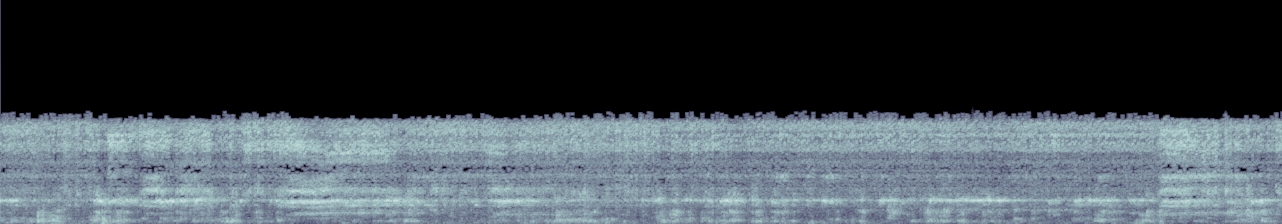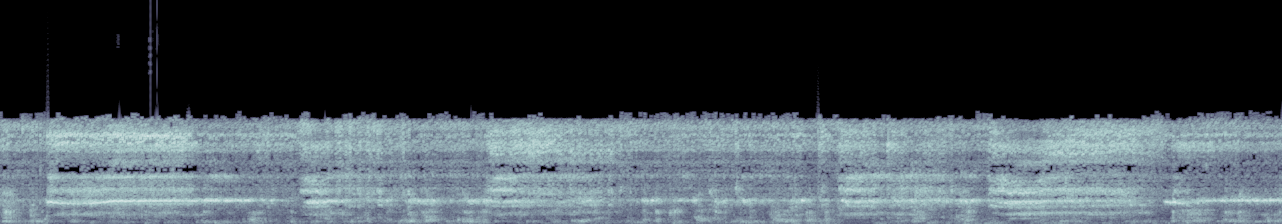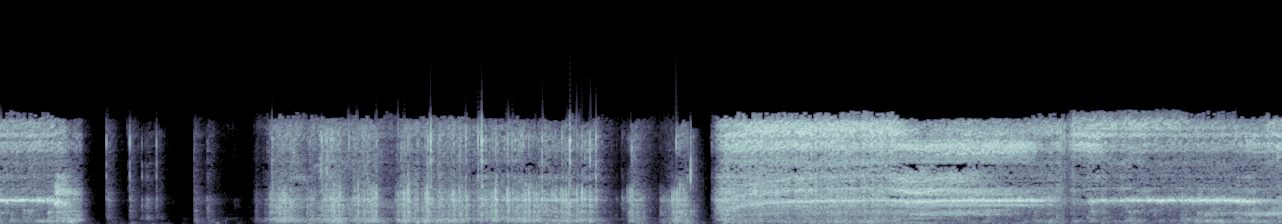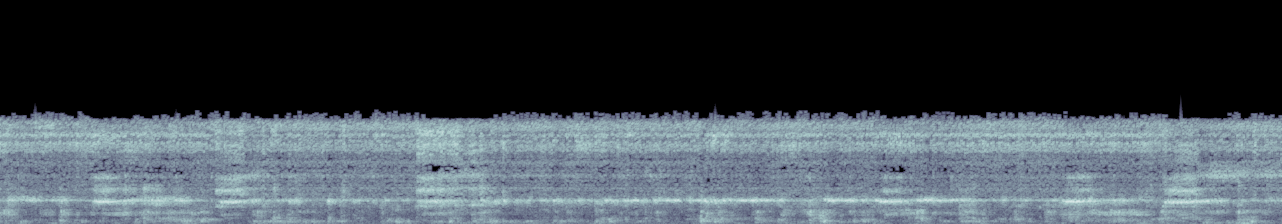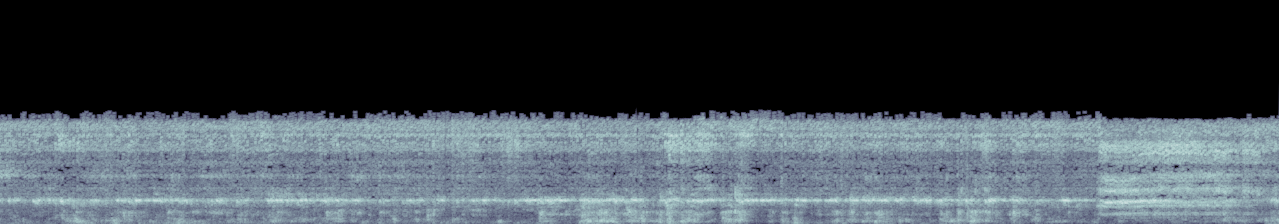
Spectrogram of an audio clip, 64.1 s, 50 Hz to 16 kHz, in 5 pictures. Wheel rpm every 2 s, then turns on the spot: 230, 230, 230, 230, 230, 230, 230, 230, 230, 230, 230, 230, 230, 60, 10, 20, 110, 230, 230, 230, 230, 230, 230, 230, 230, 230, 230, 230, 230, 230, 230, 230.
26-32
